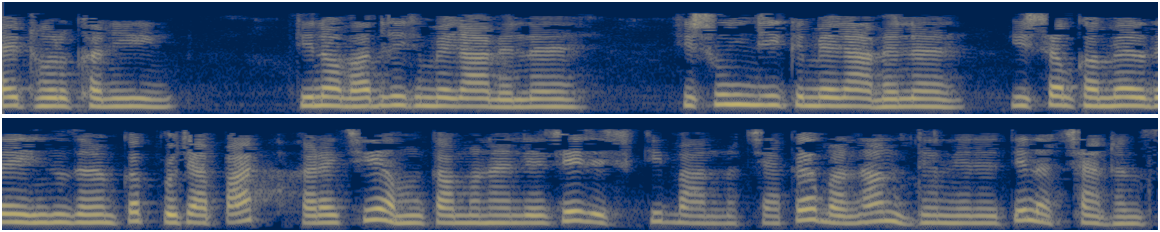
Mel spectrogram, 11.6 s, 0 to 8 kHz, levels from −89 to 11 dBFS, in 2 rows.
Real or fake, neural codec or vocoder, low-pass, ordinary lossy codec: fake; autoencoder, 22.05 kHz, a latent of 192 numbers a frame, VITS, trained on one speaker; 7.2 kHz; MP3, 24 kbps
